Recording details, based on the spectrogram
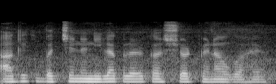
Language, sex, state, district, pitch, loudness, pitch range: Hindi, male, Arunachal Pradesh, Lower Dibang Valley, 130 Hz, -15 LUFS, 120-135 Hz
